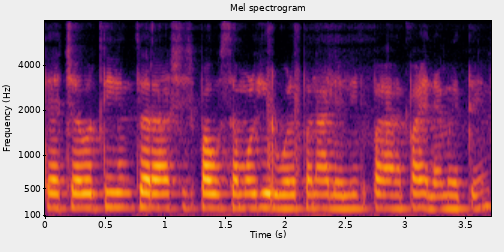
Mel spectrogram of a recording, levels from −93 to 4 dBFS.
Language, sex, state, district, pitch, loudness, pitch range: Marathi, female, Maharashtra, Pune, 210 Hz, -19 LUFS, 205-215 Hz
